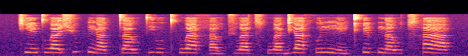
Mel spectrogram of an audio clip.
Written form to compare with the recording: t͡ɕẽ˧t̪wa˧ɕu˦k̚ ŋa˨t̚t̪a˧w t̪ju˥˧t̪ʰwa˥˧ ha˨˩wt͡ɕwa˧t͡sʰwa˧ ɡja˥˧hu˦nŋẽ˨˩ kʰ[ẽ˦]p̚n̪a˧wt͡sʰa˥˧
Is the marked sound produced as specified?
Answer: yes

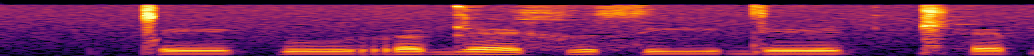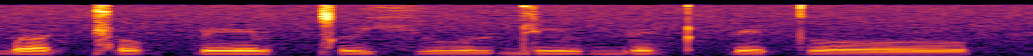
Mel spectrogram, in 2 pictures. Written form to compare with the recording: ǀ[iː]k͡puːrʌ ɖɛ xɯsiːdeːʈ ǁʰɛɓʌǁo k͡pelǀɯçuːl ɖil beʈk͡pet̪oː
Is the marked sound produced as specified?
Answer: no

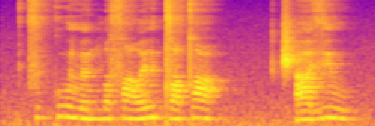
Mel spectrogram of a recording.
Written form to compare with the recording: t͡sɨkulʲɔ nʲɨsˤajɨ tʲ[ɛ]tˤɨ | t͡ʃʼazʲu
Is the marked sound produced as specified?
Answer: no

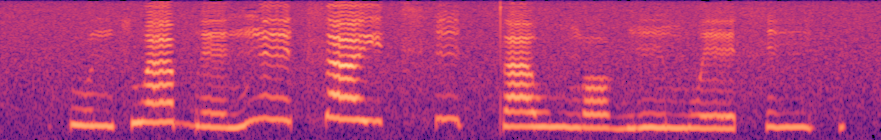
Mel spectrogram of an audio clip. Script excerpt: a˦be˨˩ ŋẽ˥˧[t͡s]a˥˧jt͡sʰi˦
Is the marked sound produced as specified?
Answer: yes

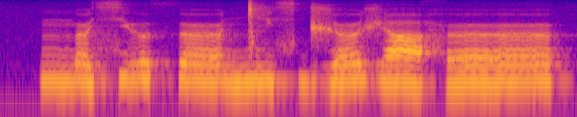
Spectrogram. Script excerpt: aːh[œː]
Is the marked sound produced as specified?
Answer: yes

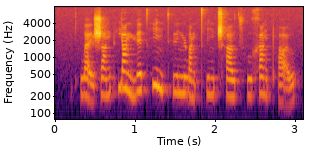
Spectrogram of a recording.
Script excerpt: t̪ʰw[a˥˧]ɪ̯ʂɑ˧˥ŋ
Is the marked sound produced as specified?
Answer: no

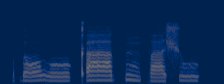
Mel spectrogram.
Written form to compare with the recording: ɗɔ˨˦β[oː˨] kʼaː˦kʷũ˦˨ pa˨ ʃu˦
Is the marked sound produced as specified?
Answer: yes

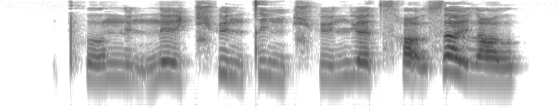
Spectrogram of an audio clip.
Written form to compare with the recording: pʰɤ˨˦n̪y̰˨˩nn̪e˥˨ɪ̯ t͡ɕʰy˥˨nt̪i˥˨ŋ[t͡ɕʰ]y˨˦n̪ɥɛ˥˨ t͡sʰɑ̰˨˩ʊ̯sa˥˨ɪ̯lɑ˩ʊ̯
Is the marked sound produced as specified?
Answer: yes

